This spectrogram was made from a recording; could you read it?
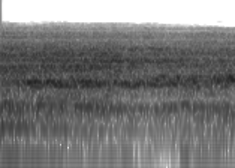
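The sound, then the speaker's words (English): A car skids hard, its tires letting out a loud, steady screech that holds for the whole short stretch. No one speaks over it. “Yeah, this is as far as we can go in the car.”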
